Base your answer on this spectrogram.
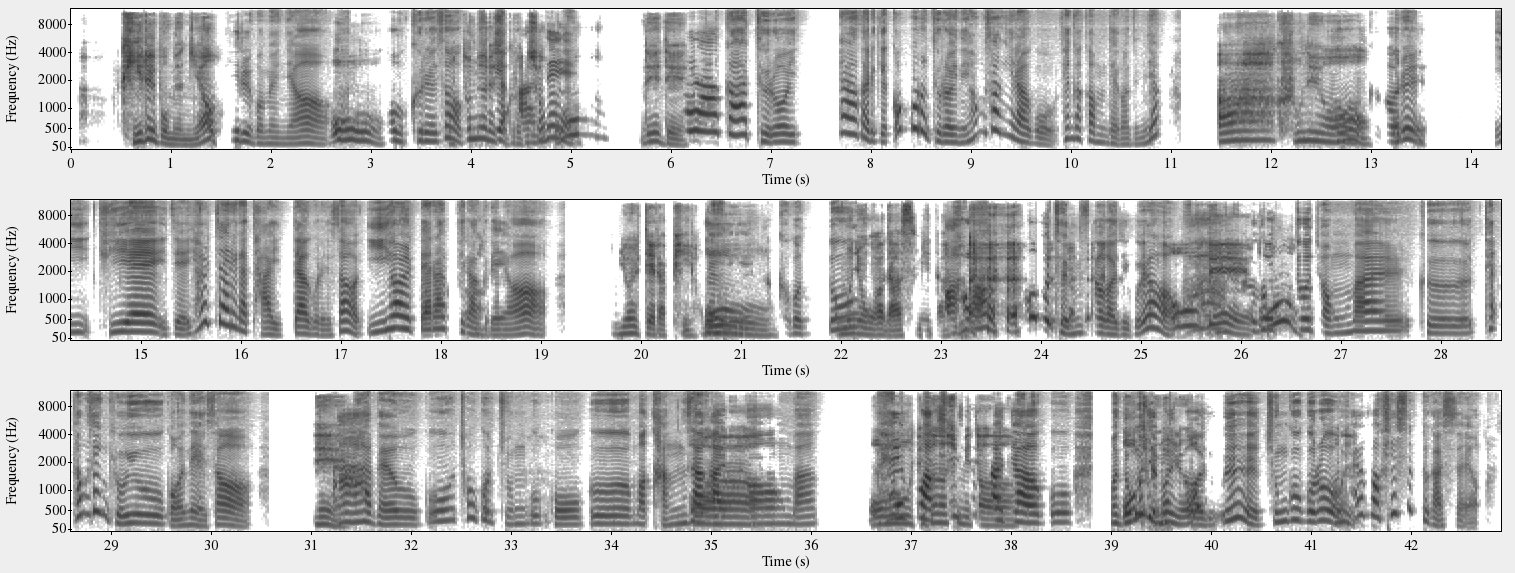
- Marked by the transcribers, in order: distorted speech; static; other background noise; laugh; gasp; tapping
- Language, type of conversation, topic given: Korean, podcast, 평생학습을 시작하려면 어디서부터 시작하면 좋을까요?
